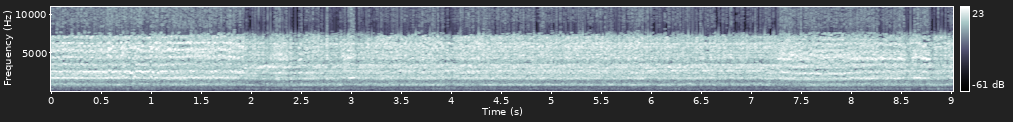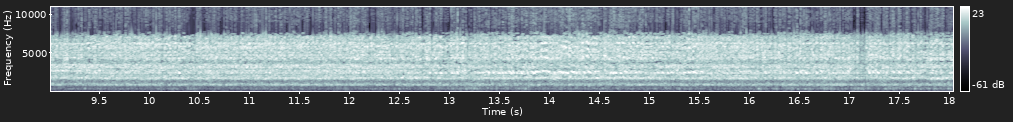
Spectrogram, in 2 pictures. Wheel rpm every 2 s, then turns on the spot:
220, 230, 230, 230, 230, 240, 230, 230, 230.
none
